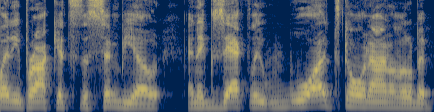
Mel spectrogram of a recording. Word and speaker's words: symbiote: Is it's symbiote, not symbiote. But I'm a perfectionist.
